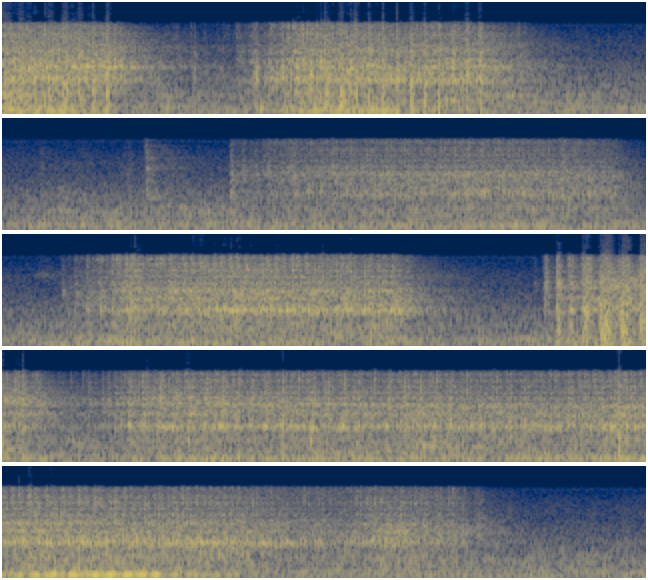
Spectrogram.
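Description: A chisel cuts into spinning wood in rough, scraping bursts.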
